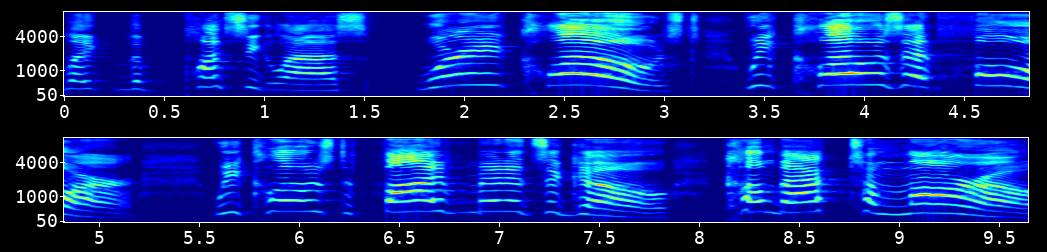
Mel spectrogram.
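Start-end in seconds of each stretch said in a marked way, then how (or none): 1.7-9.6 loud, shrill, cranky yell. Retelling how a cranky woman at the courthouse window yelled: imitating a cranky woman yelling. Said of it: "slams the window down in front of my mother and yells through".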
